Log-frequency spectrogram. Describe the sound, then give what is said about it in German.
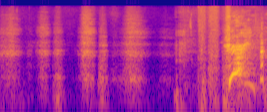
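A series of short, breathy puffs and wheezy inhales builds up, then ends in one loud, sharp sneeze with a rising vocal tone, heard alone without any talking. “Gesundheit.”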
